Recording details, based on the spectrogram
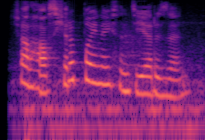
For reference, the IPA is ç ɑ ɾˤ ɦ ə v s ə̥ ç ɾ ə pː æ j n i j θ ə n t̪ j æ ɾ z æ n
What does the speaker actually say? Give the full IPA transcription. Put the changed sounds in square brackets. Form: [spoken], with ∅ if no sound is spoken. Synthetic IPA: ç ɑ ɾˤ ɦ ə [ʁ] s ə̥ ç ɾ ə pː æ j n [æ] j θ ə n t̪ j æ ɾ z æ n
